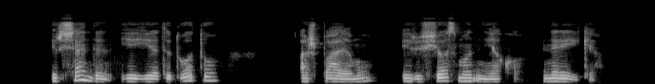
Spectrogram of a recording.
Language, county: Lithuanian, Vilnius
